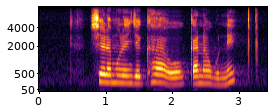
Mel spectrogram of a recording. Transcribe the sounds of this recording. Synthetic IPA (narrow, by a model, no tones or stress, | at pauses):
ʃɛɺamuɺɛnd͡ʒɛkʰaɦɔkʼanaɦunɛ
